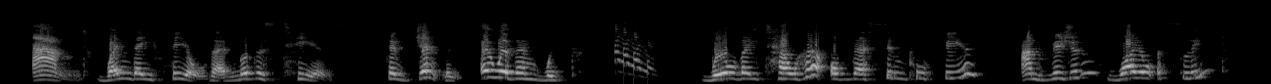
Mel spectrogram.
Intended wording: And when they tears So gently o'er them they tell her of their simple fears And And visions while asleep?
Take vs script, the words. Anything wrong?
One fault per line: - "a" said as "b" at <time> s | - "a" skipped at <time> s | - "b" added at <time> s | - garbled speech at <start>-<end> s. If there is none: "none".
- "feel their mother's" added at 1.7 s
- "weep Will" added at 5.4 s
- "And" skipped at 10.5 s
